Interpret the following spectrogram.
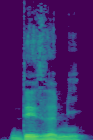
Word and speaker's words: des amis: Par exemple, dans des amis, on ne prononce pas le S de des quand il est pris tout seul, le S est donc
